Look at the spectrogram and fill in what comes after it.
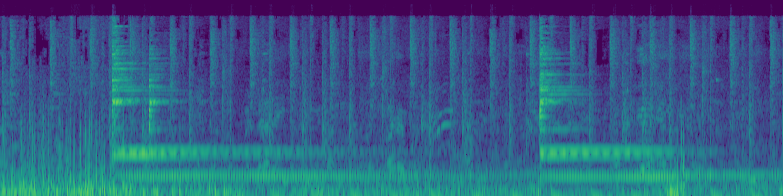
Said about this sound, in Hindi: बजा दिया घंटा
